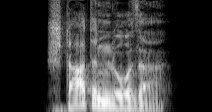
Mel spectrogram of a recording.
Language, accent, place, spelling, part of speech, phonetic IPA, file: German, Germany, Berlin, Staatenloser, noun, [ˈʃtaːtn̩ˌloːzɐ], De-Staatenloser.ogg
- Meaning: 1. stateless person 2. inflection of Staatenlose: strong genitive/dative singular 3. inflection of Staatenlose: strong genitive plural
